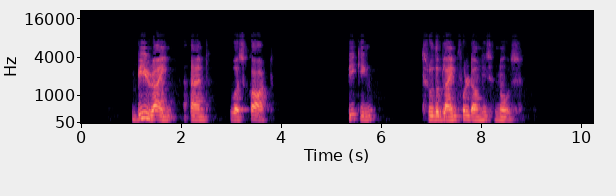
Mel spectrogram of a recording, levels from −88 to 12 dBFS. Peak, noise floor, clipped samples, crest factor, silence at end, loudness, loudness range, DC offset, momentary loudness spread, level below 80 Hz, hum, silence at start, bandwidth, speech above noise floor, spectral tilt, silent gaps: -2 dBFS; under -90 dBFS; under 0.1%; 18 dB; 1.5 s; -18 LUFS; 7 LU; under 0.1%; 18 LU; -70 dBFS; none; 1.05 s; 7.6 kHz; over 73 dB; -6.5 dB/octave; 4.19-4.24 s, 4.32-4.60 s, 4.66-4.71 s, 4.87-5.32 s, 6.72-6.80 s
